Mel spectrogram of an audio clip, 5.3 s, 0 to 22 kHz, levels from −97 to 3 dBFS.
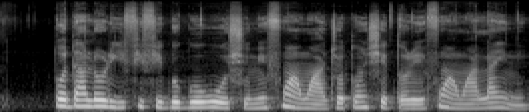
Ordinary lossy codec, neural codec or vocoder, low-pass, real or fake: none; none; none; real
